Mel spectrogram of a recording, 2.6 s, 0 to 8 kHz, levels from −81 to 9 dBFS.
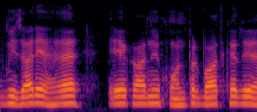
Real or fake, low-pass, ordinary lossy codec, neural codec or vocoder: real; 7.2 kHz; none; none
